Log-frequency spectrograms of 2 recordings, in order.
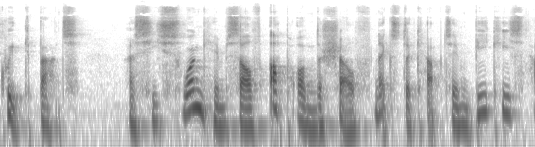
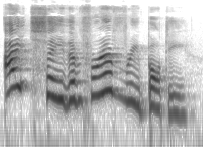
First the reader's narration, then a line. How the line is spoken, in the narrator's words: squeaked Bat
